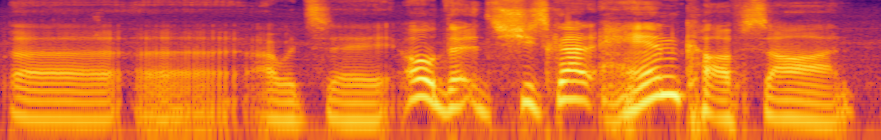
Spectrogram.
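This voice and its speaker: Slow, relaxed man in casual podcast chat. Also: on the low side, vocal fry. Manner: laid-back, halting, with many fillers. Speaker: podcast co-host.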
